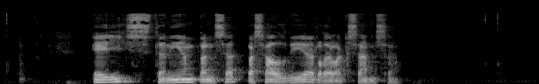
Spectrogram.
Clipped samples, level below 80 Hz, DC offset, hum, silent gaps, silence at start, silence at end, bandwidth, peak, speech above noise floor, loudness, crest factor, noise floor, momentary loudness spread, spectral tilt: under 0.1%; -52 dBFS; under 0.1%; none; none; 0.2 s; 1.4 s; 11.5 kHz; -6 dBFS; 49 dB; -24 LUFS; 20 dB; -73 dBFS; 7 LU; -4 dB/octave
